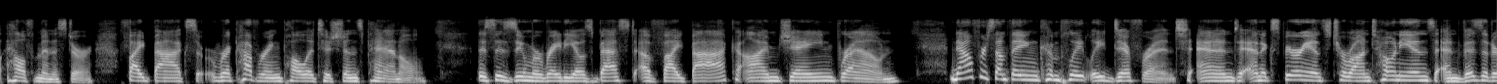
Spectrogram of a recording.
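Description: Short stalls from a late packet occur at 3.39 to 3.44 s and 4.63 to 4.72 s. Each time the jitter buffer ran dry, so the receiver stretched the last sound, by 30 ms and then 70 ms, until the packet arrived. A sound is briefly held too long, with a slight buzz or dip, though none is lost.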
